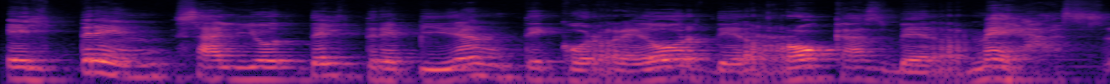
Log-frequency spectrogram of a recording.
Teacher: En esa sonoridad de la R, un fonema vibrante y alveolar que está presente en todos, excepto en uno de los sustantivos de la frase, puede escucharse el sonido del vagón hirviendo bajo el sol, temblando sobre los rieles en el inicio del cuento.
